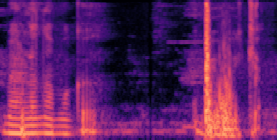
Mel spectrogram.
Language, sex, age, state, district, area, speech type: Malayalam, male, 18-30, Kerala, Idukki, rural, spontaneous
